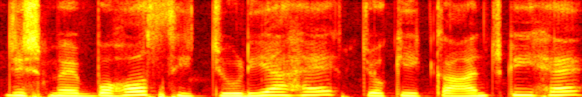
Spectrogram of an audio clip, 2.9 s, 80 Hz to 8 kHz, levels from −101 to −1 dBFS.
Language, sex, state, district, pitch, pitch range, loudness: Hindi, female, Himachal Pradesh, Shimla, 230 Hz, 215-265 Hz, -16 LUFS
